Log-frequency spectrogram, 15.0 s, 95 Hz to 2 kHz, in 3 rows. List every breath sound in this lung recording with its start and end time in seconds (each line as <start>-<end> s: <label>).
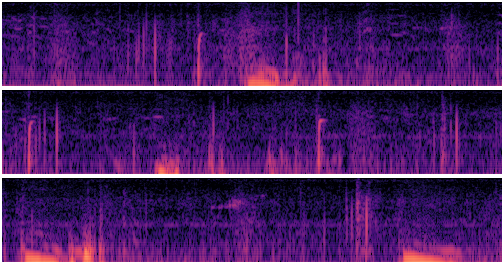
2.38-2.98 s: wheeze
6.46-6.96 s: inhalation
10.14-11.11 s: inhalation
10.14-11.11 s: wheeze
13.98-14.79 s: inhalation
13.98-14.79 s: wheeze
